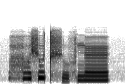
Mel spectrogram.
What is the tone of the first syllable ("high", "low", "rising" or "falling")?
high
